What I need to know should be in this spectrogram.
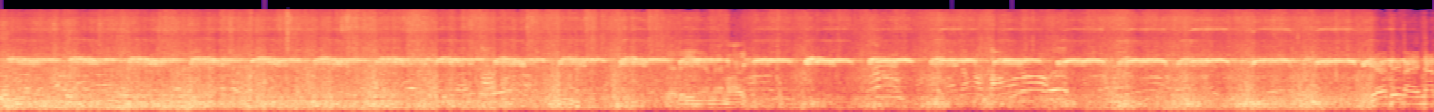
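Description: Many paddles splash through water in a fast, steady rhythm.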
